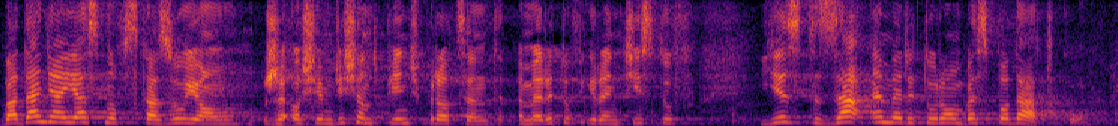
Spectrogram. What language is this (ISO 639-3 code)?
pol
